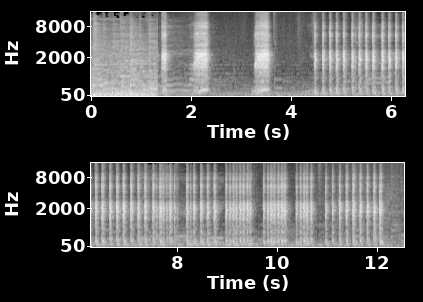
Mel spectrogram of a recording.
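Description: A country song ends about a second in. Then come loud mallard-style quacks from a duck call: two long drawn-out quacks, then fast runs of short quacks at about five a second, with a couple of short breaks.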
